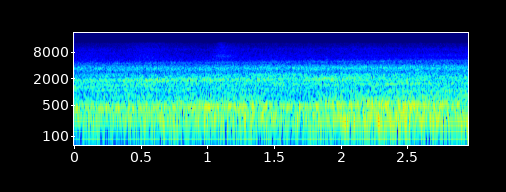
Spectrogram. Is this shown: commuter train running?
yes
